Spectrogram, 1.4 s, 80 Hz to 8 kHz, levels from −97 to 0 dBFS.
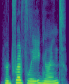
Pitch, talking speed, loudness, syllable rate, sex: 205 Hz, 130 wpm, -18 LUFS, 6.8 syllables/s, female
